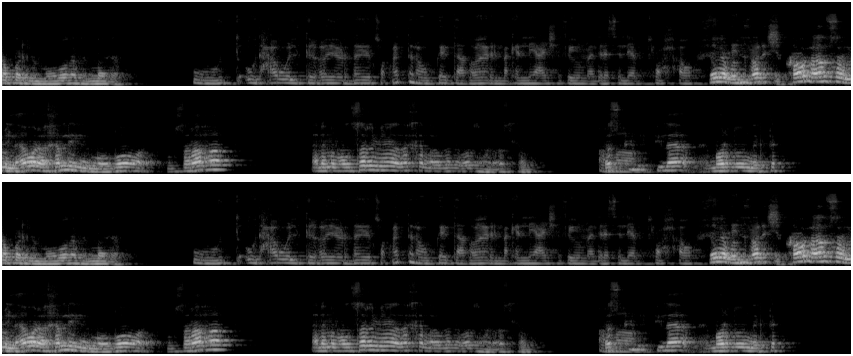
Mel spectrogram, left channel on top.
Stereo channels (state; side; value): identical; both; correlation 1.00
